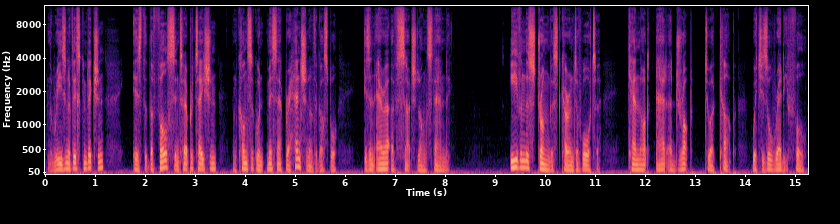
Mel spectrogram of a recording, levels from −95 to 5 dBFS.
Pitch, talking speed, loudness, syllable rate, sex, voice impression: 100 Hz, 160 wpm, -21 LUFS, 5.7 syllables/s, male, masculine, slightly middle-aged, slightly powerful, clear, fluent, raspy, cool, slightly mature, reassuring, elegant, wild, kind, slightly strict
